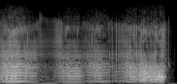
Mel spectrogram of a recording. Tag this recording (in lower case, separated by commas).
fart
